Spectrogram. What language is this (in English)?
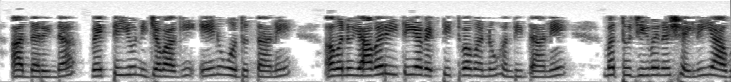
Kannada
